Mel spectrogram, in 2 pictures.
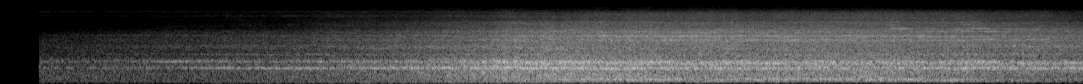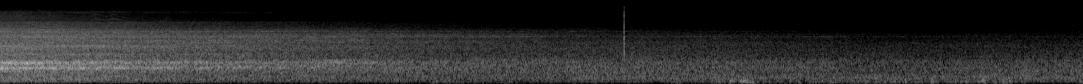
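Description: An electric commuter train passes: it grows louder, is loudest for several seconds with a steady whine, then fades away as it goes by.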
